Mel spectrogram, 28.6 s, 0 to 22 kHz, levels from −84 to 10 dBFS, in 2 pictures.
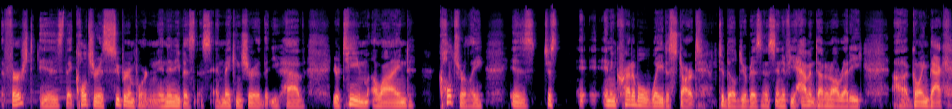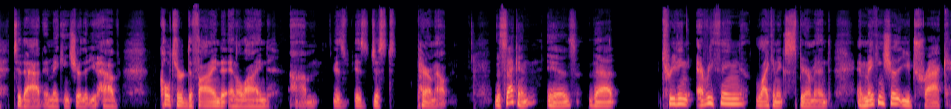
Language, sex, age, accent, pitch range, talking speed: English, male, 30-49, American, 90-110 Hz, 155 wpm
